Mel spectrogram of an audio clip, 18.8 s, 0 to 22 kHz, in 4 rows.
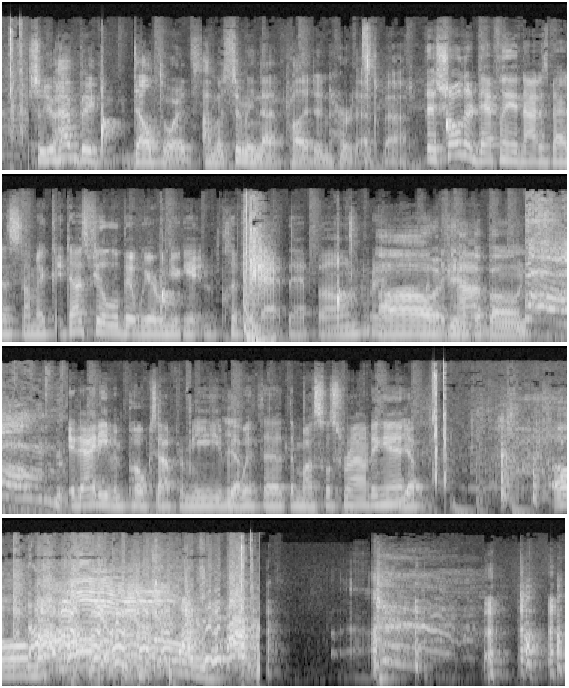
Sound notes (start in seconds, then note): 15.9 both laugh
